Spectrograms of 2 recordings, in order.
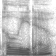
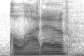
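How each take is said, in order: First: The name is said the way locals say it. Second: The name is said the way outsiders say it. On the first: The speaker is from the area. The speaker calls it right. "We pronounce it Aledo" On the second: The speaker is not from the area. The speaker calls it wrong. "if you're not from here, you'll probably say it Alado"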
